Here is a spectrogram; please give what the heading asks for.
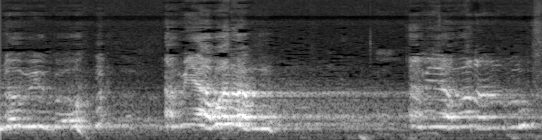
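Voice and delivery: high, weeping, pleading voice, crying throughout.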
